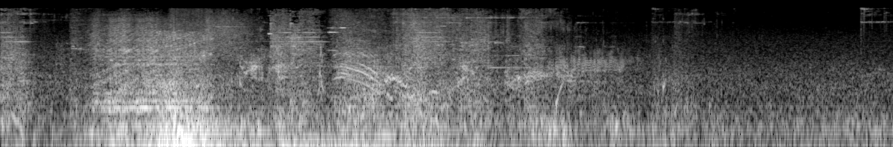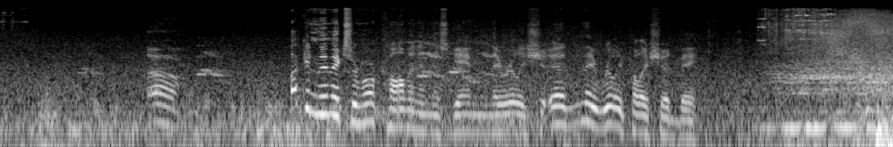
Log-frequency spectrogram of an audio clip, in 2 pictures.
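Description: Magic spells whoosh and chime in a game.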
